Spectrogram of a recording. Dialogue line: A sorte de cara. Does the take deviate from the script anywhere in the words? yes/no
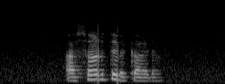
no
